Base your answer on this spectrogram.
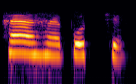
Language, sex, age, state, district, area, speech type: Bengali, female, 18-30, West Bengal, Uttar Dinajpur, urban, conversation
